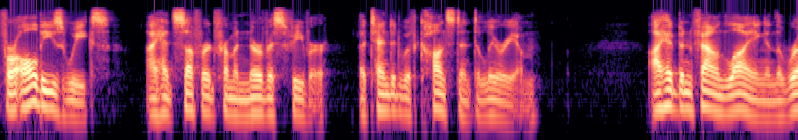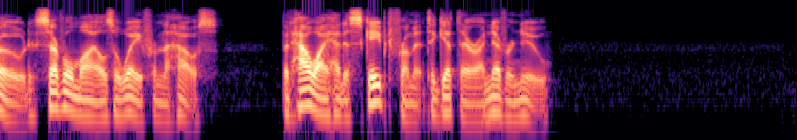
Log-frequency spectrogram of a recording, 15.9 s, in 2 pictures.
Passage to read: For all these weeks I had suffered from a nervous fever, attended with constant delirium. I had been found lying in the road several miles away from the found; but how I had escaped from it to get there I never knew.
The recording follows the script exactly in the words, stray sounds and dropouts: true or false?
false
